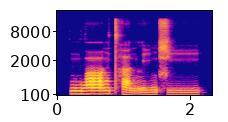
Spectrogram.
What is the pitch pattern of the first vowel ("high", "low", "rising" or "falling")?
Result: high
